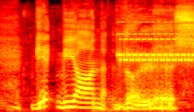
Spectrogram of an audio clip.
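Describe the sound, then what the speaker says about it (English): A telephone bell rings in a home setting, a bright sustained ringing tone sounding near the end while someone talks over it and other voices are heard earlier. "Oop, that's the phone."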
